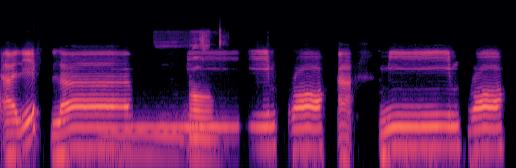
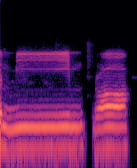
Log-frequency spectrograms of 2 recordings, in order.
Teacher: Mim tu habiskan, masuk terus masuk ke huruf ra. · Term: izhar syafawi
